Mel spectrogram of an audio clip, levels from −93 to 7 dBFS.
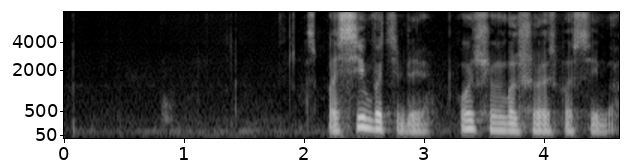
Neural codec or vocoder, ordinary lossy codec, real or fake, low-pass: codec, 16 kHz, 2 kbps, FunCodec, trained on Chinese and English, 25 frames a second; none; fake; none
